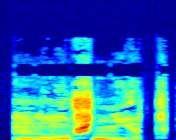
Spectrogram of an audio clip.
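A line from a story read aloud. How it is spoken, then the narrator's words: Hissed. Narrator (Russian): прошипел Петр Иванович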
